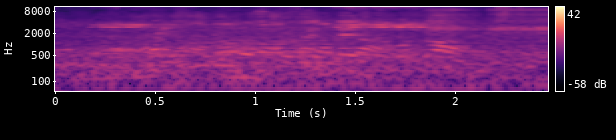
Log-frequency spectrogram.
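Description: Indistinct voices talking in the background over a steady low rumble of street noise; no knife strikes on the block are heard.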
